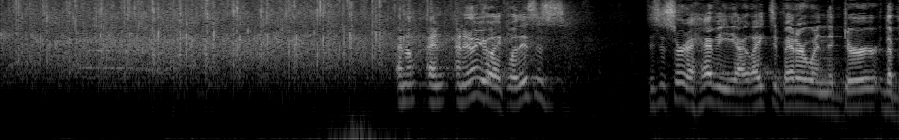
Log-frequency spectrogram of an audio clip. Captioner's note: applause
